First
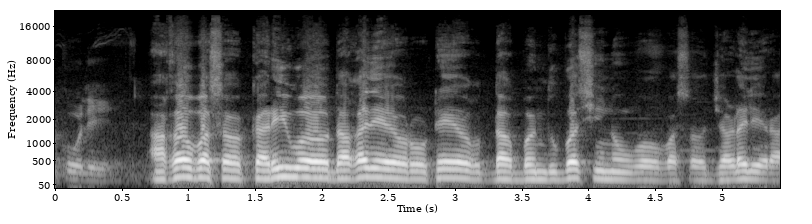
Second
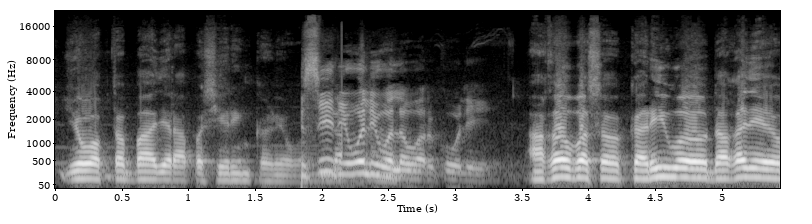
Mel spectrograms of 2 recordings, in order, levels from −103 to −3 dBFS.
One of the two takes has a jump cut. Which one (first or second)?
second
